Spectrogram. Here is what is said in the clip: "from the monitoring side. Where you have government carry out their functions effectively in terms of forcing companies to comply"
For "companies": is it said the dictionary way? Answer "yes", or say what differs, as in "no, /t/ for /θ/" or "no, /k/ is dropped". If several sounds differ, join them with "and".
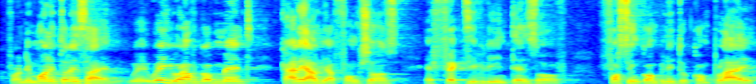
no, /z/ is dropped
